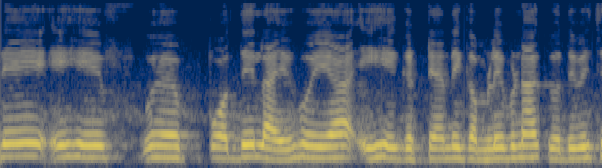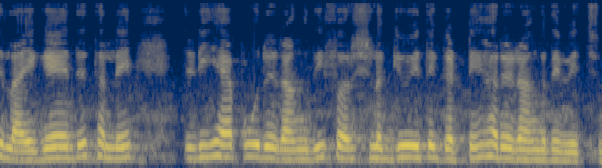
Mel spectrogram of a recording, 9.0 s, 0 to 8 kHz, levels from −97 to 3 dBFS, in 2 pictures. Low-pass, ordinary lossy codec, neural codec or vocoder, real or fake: 7.2 kHz; none; none; real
